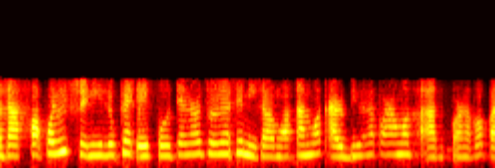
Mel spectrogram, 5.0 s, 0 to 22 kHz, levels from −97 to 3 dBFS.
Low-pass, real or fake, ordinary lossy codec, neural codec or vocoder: 3.6 kHz; fake; none; codec, 16 kHz, 0.5 kbps, X-Codec, HuBERT features, trained on general audio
